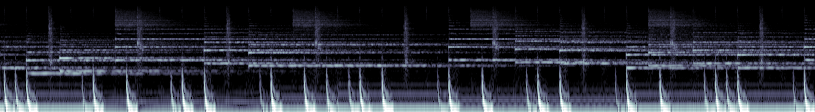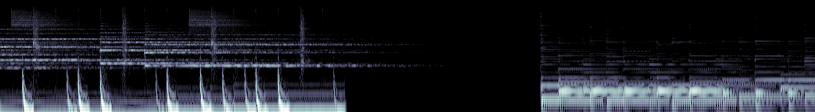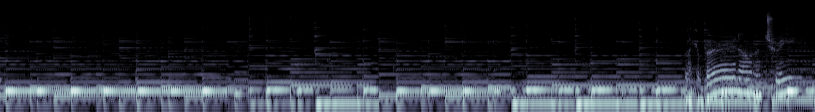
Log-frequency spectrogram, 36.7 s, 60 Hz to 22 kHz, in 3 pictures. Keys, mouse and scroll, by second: 0.3 click, 1.6 right click, 3.9 click, 5.8 click, 7.5 click, 10.2 Left, 11.1 click, 11.8 Left, 12.4 click, 15.0 click, 16.4 click, 21.7 shift+click, 22.5 click, 24.7 click, 27.2 click, 28.0 shift+click, 29.1 click, 30.6 click, 32.4 click.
